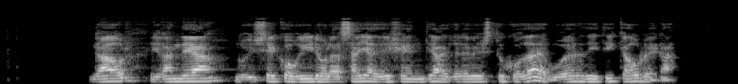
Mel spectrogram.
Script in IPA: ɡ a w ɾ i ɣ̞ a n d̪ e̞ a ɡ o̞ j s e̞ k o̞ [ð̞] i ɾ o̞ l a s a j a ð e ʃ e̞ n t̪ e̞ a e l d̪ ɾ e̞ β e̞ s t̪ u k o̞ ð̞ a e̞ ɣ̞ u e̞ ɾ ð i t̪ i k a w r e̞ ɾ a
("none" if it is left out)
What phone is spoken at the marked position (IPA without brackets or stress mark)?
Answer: ɣ̞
